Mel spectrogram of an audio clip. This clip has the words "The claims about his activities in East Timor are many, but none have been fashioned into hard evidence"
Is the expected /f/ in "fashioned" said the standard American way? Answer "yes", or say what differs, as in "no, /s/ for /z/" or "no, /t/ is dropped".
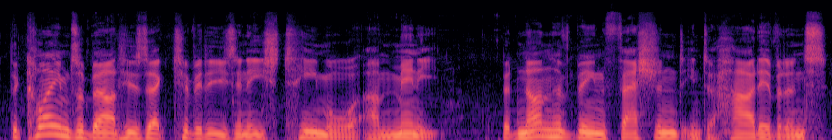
yes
